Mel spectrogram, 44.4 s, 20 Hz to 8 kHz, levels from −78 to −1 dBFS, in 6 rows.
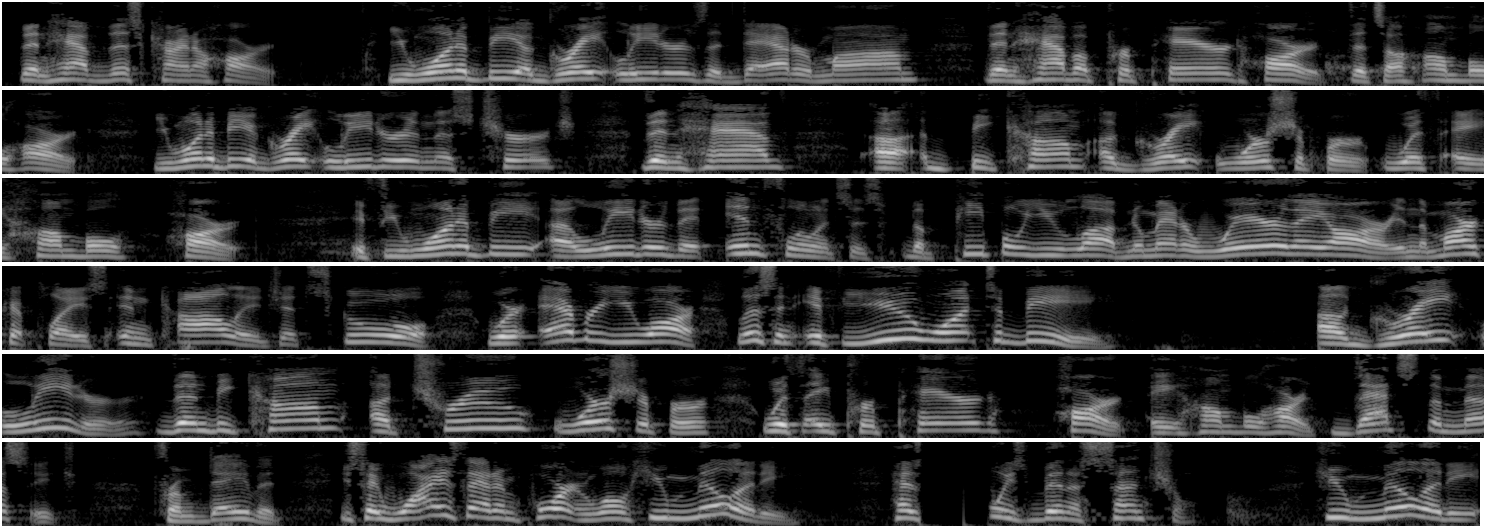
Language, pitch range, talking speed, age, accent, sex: English, 170-225 Hz, 155 wpm, 50-69, American, male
